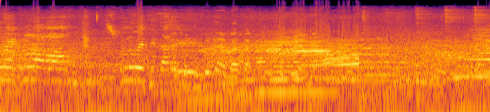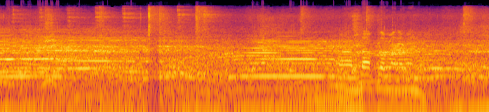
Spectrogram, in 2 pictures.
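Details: Cattle brought for sale and sold within minutes; low, drawn-out moos of about a second each rise out of steady crowd chatter and background voices, with a busy, noisy setting throughout.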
